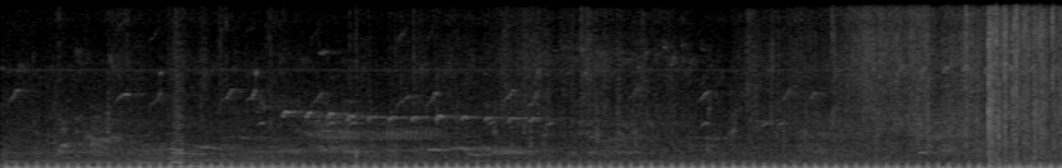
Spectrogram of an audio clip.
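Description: Near silence: faint bushland ambience with a few faint high chirps and a short high trill in the first half, and faint crackling that grows near the end.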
